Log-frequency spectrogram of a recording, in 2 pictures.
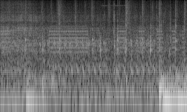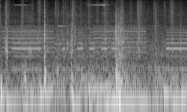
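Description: A car engine cranks and sputters repeatedly without catching, its rough, uneven chugging close and fairly loud, with mechanical whirring and clicks in between attempts.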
